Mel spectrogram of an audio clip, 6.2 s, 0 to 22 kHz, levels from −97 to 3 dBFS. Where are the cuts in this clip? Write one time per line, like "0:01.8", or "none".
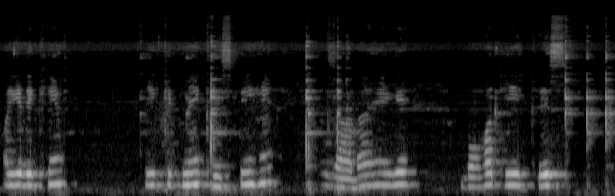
0:03.3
